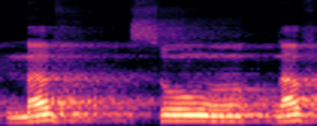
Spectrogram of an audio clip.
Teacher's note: Naf ada fa sukun dibaca hamas. Naf ada anginnya.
